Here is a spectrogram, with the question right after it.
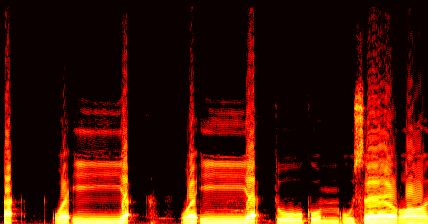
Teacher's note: hamzah itu ketika dia mati sukun dijelaskan sifat syiddah dan sifat jaharnya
